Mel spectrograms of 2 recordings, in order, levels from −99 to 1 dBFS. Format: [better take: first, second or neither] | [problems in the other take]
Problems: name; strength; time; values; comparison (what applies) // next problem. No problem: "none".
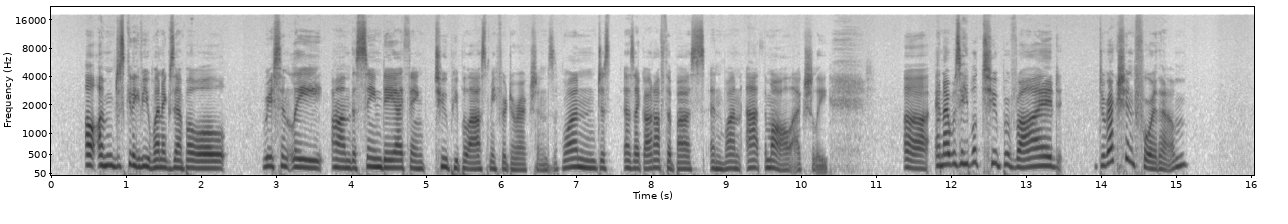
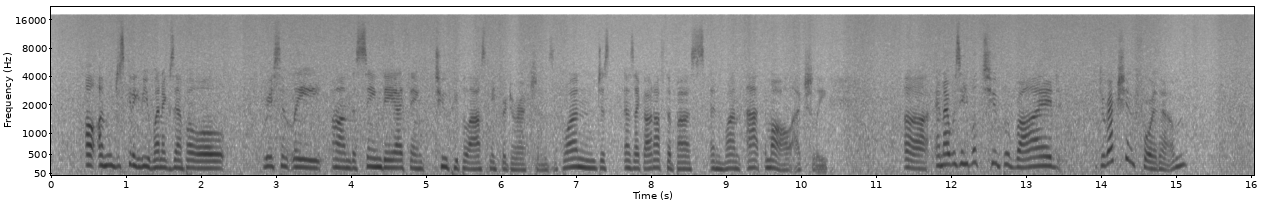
first | hiss; loud; throughout; 5 dB below the speech; faint in the first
